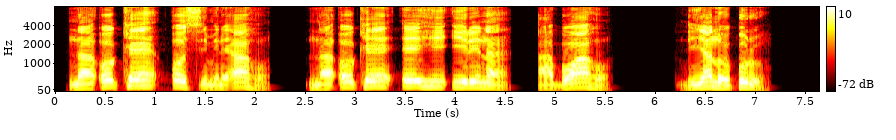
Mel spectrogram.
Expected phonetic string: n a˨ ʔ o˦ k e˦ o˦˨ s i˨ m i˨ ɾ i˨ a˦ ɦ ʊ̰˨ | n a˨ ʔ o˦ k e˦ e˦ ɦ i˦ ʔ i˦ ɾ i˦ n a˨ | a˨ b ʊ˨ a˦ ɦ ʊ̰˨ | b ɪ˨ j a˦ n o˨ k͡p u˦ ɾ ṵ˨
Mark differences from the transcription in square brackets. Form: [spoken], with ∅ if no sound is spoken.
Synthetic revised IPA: n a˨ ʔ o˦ k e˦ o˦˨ s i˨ m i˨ ɾ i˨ a˦ ɦ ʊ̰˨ | n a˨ ʔ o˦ k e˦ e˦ ɦ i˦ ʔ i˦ ɾ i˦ n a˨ | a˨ b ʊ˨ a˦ ɦ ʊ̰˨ | [d] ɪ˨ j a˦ n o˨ k͡p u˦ ɾ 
